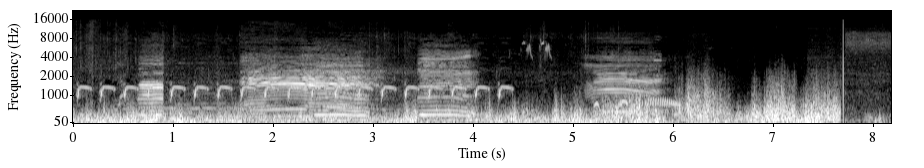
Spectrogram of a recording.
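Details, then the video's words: Village farm cattle, a herd walking out to green grass fields, give a long, rich lowing moo in the middle, while strings of quick hooked honks repeat before and after it. "A herd of cows heading towards the green grass fields, sound of cows"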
